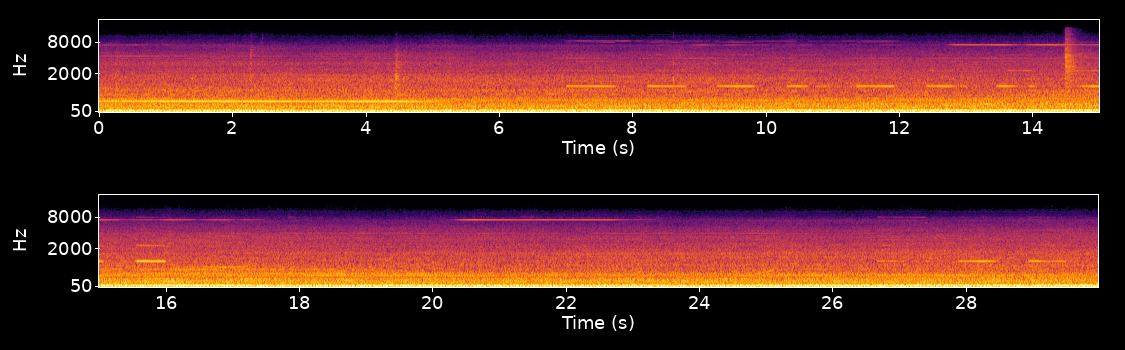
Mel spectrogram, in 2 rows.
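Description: Heavy diesel engines of a CAT AP655F asphalt paver and a dump truck running steadily while the truck tips its load into the paver. A backup alarm beeps steadily, about one beep a second, for several seconds in the middle and again near the end. There is a single sharp knock about halfway through.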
